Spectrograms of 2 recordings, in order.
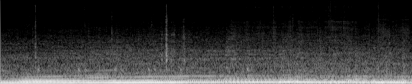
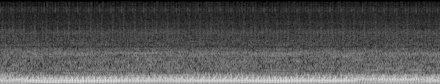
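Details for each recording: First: Big-turbo Chevrolet Cobalt SS, misfire with check engine light, choppy under boost; owner suspects spark plugs. Deep droning rev turns choppy and uneven, engine breaking up under load, worse than before; misfire under load, cause unconfirmed. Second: Big-turbo Chevrolet Cobalt SS on E85 after regreasing spark plugs to cure a misfire under boost: loud, steady deep drone with an even pulse, no stumbles, no check engine light; running clean after the misfire fix.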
